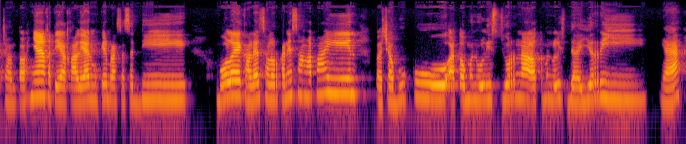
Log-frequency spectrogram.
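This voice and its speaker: A woman school counselor with an Indonesian accent giving a classroom lesson, patiently leading students through slow breathing and acting out what children might say. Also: on the high side.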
